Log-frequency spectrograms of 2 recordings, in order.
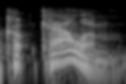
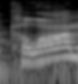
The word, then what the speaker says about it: Kalam: Oh, over Kalam or Callum? What What do you guys call him? Uh, Kalam is the audio book pronunciation.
